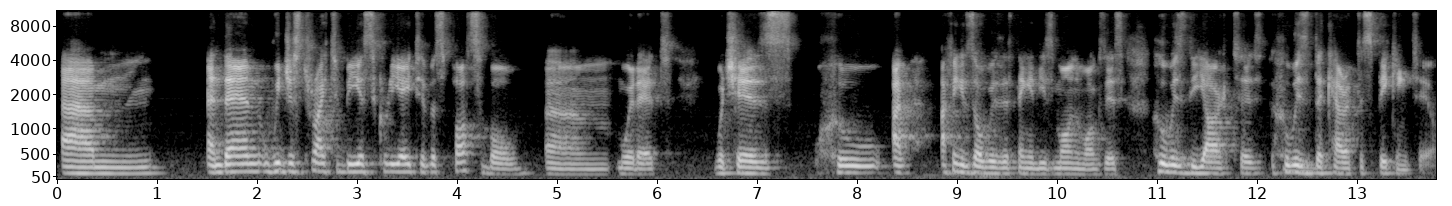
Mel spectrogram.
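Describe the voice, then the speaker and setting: A young man chatting casually as a theatre director in an interview, animated and often repeating words as he looks for phrasing. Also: medium pitch, a little slow. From Portugal. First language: Portuguese. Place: indoor room on a video call. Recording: roomy, echoey video-call sound.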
